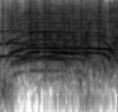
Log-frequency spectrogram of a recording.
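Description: An audience votes by clapping on whether becoming a goo or dying in Evangelion is worse: a crowd cheers loudly for under two seconds, with sustained high whooping voices over a dense wash of clapping and shouting that swells briefly and then cuts off.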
